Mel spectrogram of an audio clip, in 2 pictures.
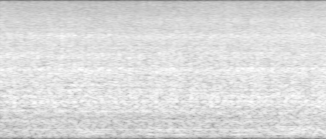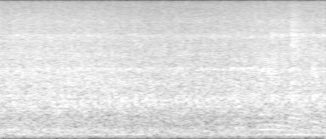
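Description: Road traffic noise: a city bus's engine running just ahead, with passing cars, a steady hum and road rush.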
